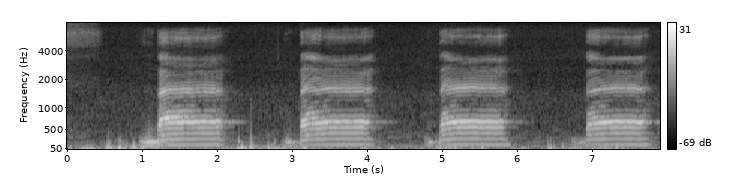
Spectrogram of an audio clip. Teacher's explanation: দুই ঠোঁটের ভিজা জায়গা থেকে বা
